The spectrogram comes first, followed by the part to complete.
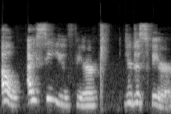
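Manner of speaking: plain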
